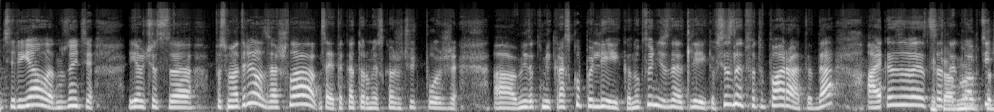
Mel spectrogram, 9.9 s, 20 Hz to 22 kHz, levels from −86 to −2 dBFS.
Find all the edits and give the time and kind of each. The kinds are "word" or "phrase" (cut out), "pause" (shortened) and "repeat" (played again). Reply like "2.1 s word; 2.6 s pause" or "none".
3.2 s word; 5.4 s word; 8.8 s word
